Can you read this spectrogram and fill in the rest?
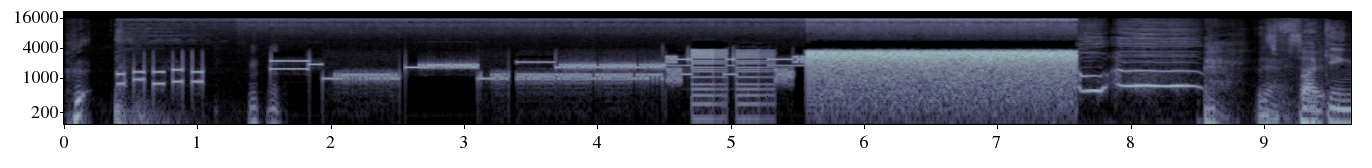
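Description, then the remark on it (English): A voice mimics a dial-up modem connecting: stepped dialing beeps, paired tones, then a long hiss of static and warbling handshake squeals, loud, with a brief spoken bit at the end. “Do you want the dial-up tone? Modem. Dial-up tone? Yeah, yeah. Okay, it goes kind of like this.”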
